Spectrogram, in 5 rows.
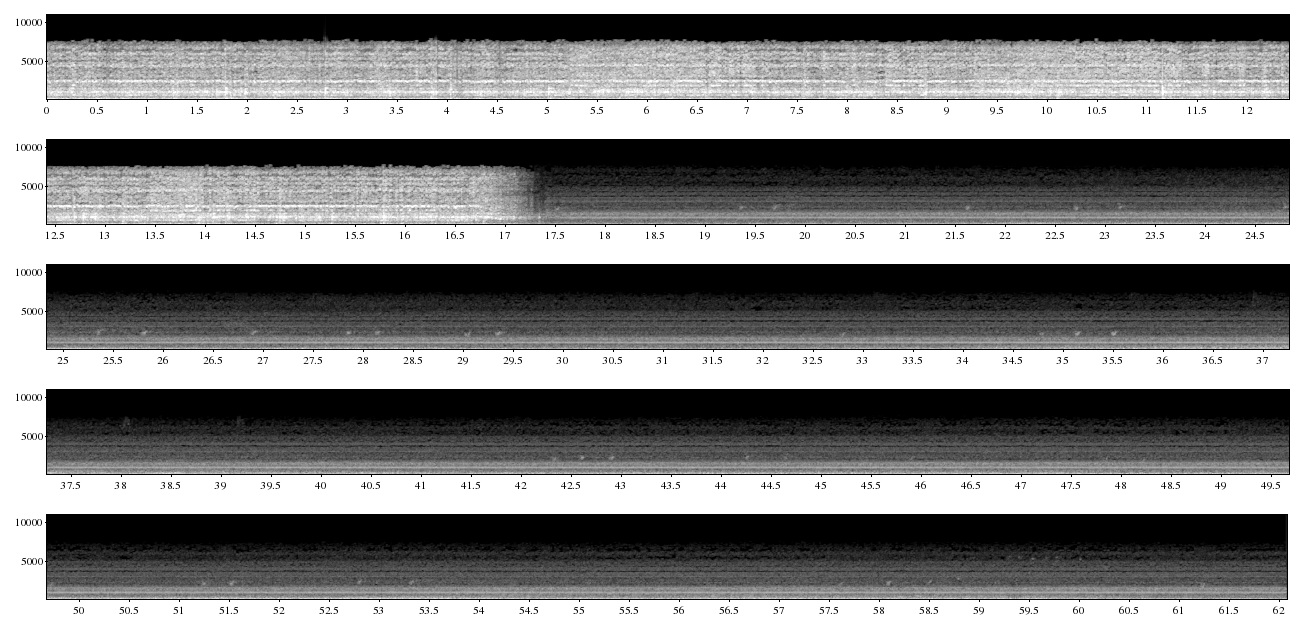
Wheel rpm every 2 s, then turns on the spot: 160, 160, 160, 160, 160, 160, 160, 160, 90, 0, 0, 0, 0, 0, 0, 0, 0, 0, 0, 0, 0, 0, 0, 0, 0, 0, 0, 0, 0, 0, 0.
none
